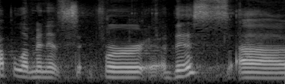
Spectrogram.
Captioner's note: speaking French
